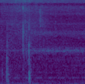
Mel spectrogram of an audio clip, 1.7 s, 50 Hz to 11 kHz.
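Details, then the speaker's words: Renault Zoe ZE40 R90 electric motor after its noisy bearings were replaced: the hand-spun rotor coasts quietly with a faint steady whir, the rubber-shielded high-speed bearing just audible. It is much quieter than before. "so there we go sounds pretty good you can just about hear the bearing you can hear that one that's the um rubber shielded highs speeded one at that end but yeah obviously a lot quieter than it used to be"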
